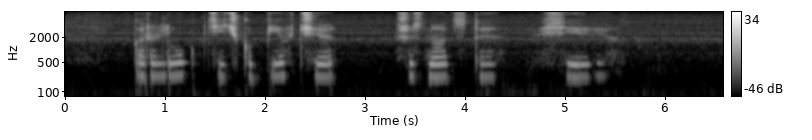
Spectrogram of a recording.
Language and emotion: Russian, sad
